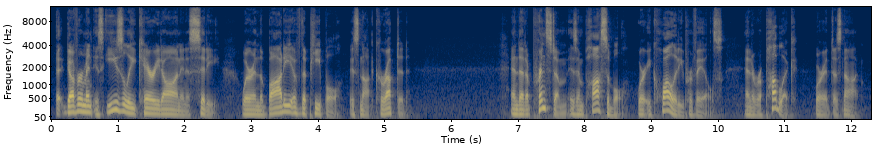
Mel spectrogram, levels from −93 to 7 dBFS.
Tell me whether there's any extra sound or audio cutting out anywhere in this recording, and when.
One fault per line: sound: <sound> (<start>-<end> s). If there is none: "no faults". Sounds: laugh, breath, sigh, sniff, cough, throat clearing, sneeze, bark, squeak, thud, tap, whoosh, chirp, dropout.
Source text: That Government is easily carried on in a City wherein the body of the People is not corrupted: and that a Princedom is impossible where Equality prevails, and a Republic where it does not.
no faults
